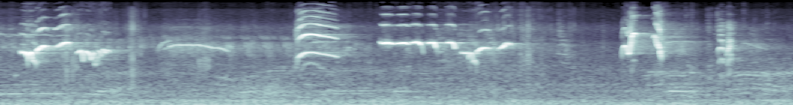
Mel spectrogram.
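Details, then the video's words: Oriental magpie-robin singing energetically in a harsh-note style: loud varied whistles, quick falling sweeps and a run of rapid clipped notes, delivered in bursts separated by short quiet gaps. "BURUNG KACER GACOR NGOBRA ISIAN KASAR"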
